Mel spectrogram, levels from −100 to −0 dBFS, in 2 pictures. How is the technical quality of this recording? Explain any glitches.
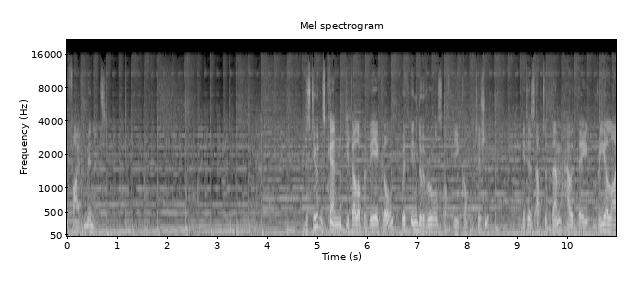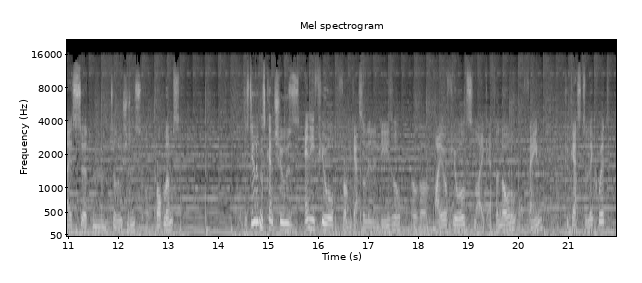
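Technical quality suffers from a regular stutter. At 2.02, 4.57, 7.12, 9.67, 12.22, 14.77, 17.32 and 19.87 s, a 50 ms slice of sound plays twice, heard as a brief click and hiccup. These are overlapping chunks. The audio was handled in 2.5 s blocks, and each block began 50 ms before the previous one ended, so every join repeats that sliver. This explains the steady spacing of about 2.55 s.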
